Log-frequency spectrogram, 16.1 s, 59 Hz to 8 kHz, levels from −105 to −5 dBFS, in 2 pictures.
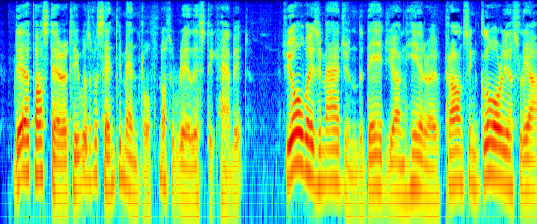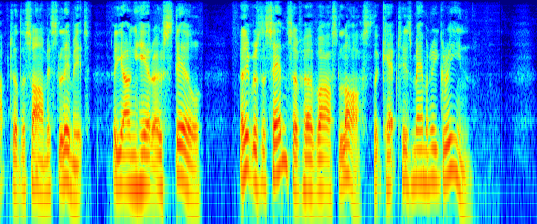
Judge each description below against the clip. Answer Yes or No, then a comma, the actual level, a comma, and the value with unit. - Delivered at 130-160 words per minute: Yes, average, 155 wpm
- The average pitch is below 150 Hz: Yes, low, 135 Hz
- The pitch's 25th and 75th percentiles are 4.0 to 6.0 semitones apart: Yes, average, 4.9 semitones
